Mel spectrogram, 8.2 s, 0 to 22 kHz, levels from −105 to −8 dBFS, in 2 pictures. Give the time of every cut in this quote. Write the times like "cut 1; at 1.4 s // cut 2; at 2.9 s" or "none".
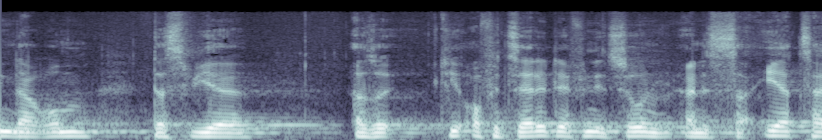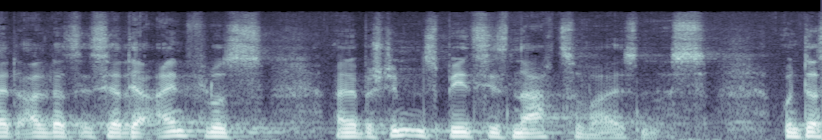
cut 1; at 1.7 s // cut 2; at 4.7 s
